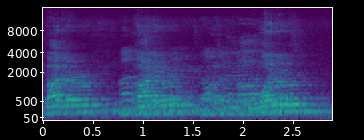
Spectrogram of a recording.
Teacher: But in America, they'll say butter, water. D, not T sound. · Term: flap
